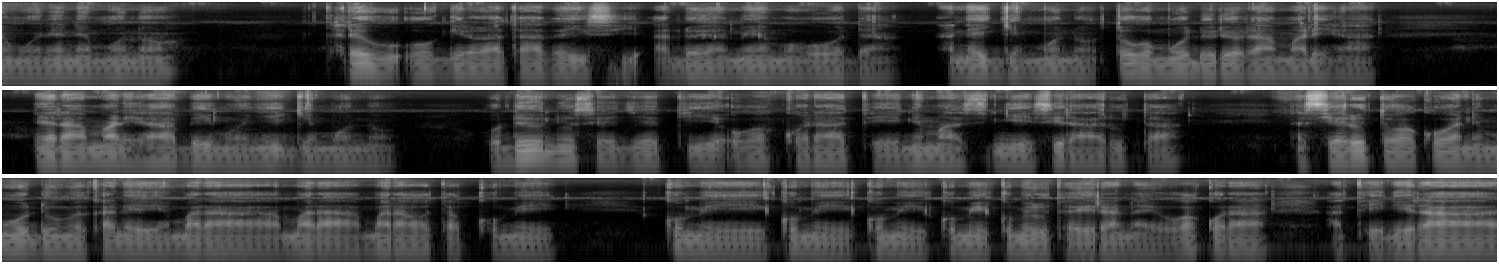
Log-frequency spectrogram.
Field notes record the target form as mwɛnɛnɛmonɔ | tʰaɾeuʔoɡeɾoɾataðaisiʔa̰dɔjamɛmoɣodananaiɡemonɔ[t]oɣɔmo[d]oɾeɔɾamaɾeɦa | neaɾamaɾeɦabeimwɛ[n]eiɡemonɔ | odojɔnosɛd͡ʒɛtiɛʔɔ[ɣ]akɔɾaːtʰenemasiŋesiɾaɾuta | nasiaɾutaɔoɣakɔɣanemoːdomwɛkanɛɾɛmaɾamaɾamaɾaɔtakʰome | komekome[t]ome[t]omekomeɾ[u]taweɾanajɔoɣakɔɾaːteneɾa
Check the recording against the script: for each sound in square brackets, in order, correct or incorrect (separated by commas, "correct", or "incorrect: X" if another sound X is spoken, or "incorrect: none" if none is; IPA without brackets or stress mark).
correct, correct, incorrect: ɲ, correct, incorrect: k, incorrect: k, correct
